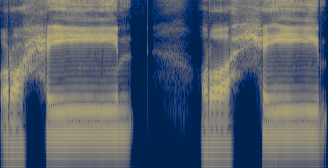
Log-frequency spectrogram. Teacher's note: আমরা এখানে হা উচ্চারণ করব গলার মাঝখান থেকে অধিকাংশ সময় দেখা যায় অনেকের এই হা টা উচ্চারণ হয় না · হা সময় বাতাস বের করে দিব এবং গলার মাঝখানে উচ্চারণ ব্যবহার করব।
